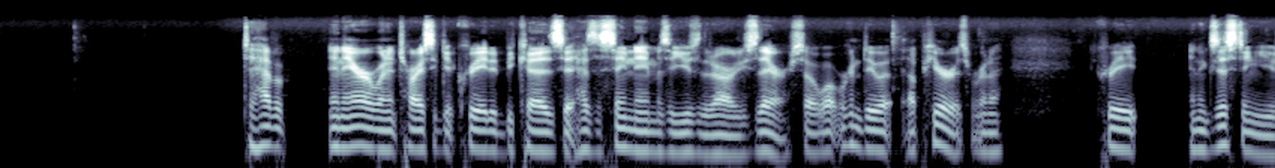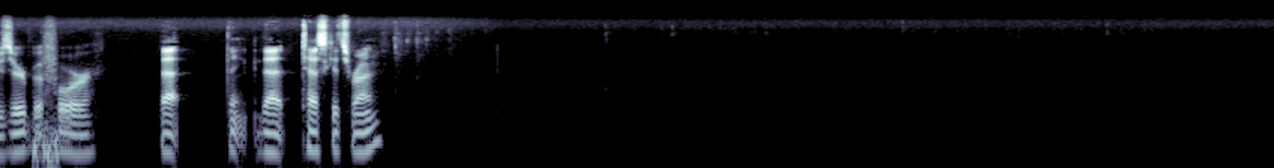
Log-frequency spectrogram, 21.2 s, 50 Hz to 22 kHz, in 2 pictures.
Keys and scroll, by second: 1.6 shift+-, 8.3 shift+2, 10.7 shift+-, 14.4 shift+u, 16.8 shift+9, 17.1 shift+2, 19.1 shift+-, 21.0 super+s.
